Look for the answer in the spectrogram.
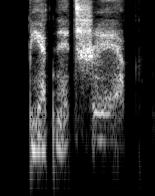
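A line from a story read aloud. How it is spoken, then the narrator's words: Whisper. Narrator (Russian): шептал он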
